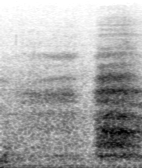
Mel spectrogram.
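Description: A man drawing a quick breath close to a microphone, a short hiss about a second and a half in, over a steady low hum.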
